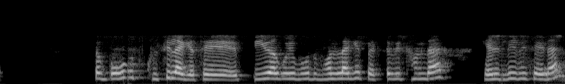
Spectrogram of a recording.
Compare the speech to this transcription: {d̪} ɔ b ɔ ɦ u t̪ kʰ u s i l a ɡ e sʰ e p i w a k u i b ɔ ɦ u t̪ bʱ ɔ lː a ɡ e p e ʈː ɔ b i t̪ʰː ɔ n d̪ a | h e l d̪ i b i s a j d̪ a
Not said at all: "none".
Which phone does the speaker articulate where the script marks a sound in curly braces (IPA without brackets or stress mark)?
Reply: t̪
